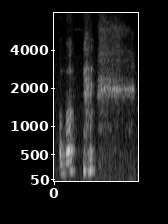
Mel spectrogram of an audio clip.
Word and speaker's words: Yby: Ah, não tem problema falar Ibi, tá gente? Tá tranquilo. Não tem como as pessoas inferirem que se pronuncia obô.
